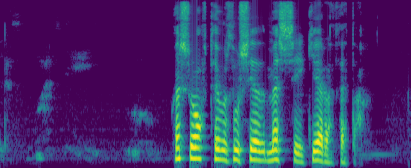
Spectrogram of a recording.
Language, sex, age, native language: Icelandic, male, 40-49, Icelandic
